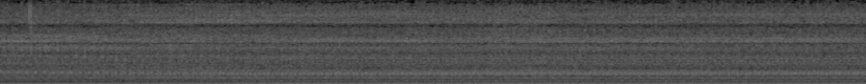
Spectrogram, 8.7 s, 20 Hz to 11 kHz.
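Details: Vauxhall Astra van, 1.9 Z19DTH diesel converted from 1.7, restarted after top-end engine damage repair and re-timing. Steady low diesel clatter at idle with an even rumble and no knocking or hunting.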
